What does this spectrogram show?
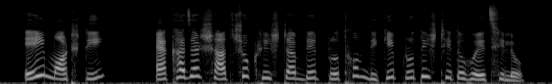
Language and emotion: Bengali, neutral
